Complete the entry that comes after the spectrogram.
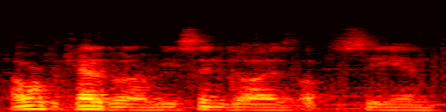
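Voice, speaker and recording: A man with a low, gravelly voice chats on a game stream, laughing often and tripping over his words. He sounds like he is in an echoey room with faint music behind. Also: fairly even intonation, fast. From Newfoundland. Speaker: co-host. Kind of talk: casual live-stream chat.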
